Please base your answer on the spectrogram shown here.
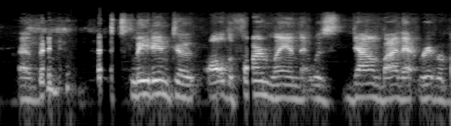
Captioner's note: audio is choppy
